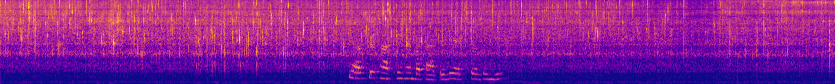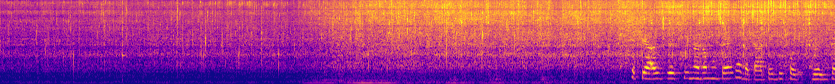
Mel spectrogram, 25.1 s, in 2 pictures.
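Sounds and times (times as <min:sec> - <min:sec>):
onions sizzling in hot oil: 0:00.0 - 0:25.0
spatula stirring potatoes: 0:18.9 - 0:25.0.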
